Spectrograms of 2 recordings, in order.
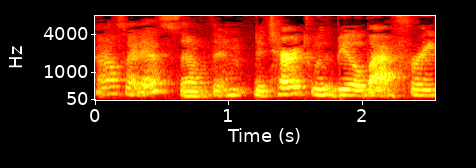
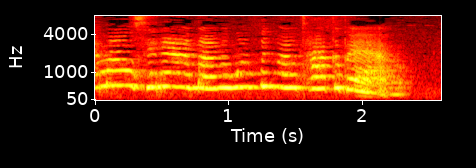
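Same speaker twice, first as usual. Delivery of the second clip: put-on very high, childlike, girlish little-girl voice. Retelling what a little girl said, imitating Heavenly's voice. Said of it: "I'm doing Heavenly's voice".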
